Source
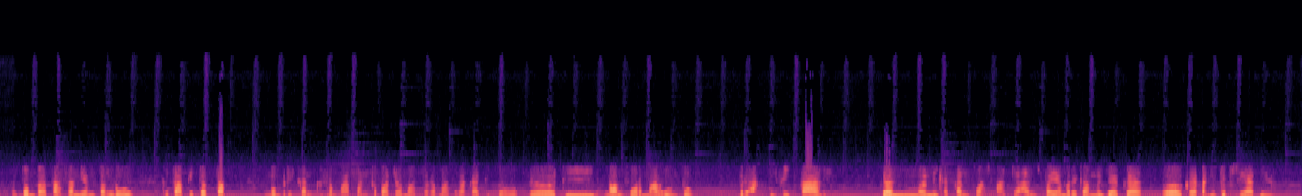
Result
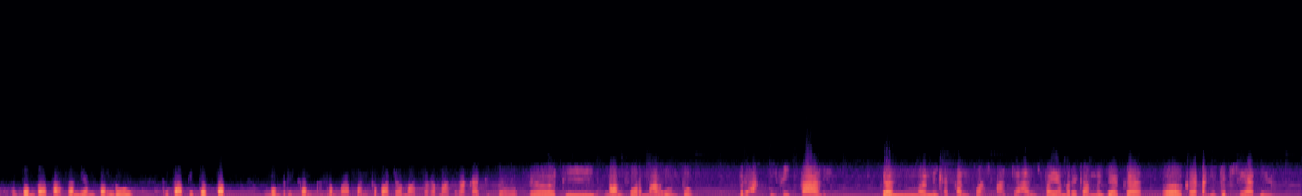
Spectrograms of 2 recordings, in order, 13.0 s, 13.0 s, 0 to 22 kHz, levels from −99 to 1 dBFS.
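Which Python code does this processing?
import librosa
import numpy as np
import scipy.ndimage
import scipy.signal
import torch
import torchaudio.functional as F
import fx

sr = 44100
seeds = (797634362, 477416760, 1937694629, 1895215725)

y = fx.tracing_dist(x, sr, depth_ms=0.031)
y = fx.filter_sweep_lowpass(y, sr, from_hz=730.0, to_hz=2600.0, start_s=3.57, end_s=5.56, q=2.4)
y = y * librosa.db_to_amplitude(-8.0)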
